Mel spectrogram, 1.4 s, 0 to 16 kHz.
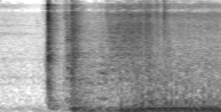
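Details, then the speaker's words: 1965 Chevy Nova wagon with new Holley 450 carburetor, hot restart after a drive: brief crank, catches immediately without touching the gas and settles into a steady, even idle with no stumble. "Oh, it's beautiful. I didn't have to touch the gas. Well, that thing seems to be running pretty good right out of the box."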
